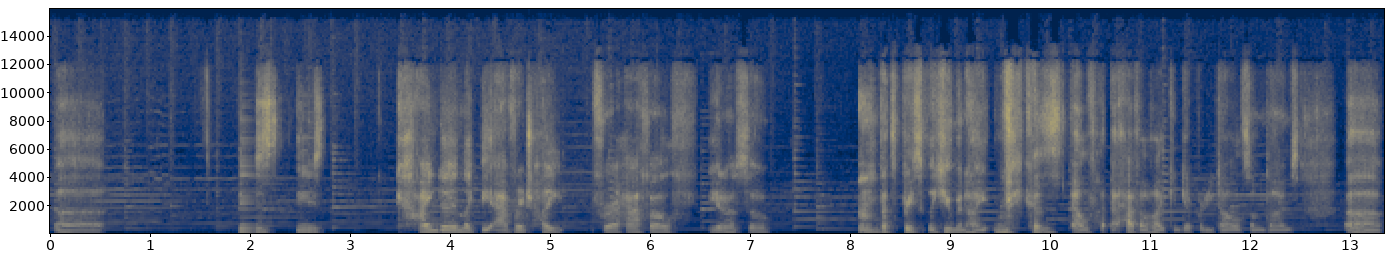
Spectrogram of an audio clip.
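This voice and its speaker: A woman with a husky voice chatting casually and rambling as a player in a tabletop game. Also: low voice, a little slow, soft background music. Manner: rambling, self-deprecating, frequent throat clearing.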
